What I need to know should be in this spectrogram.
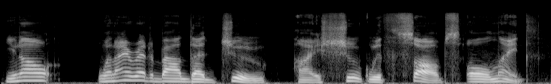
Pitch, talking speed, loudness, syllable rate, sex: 130 Hz, 150 wpm, -16 LUFS, 3.4 syllables/s, male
